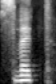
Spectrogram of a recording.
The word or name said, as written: svet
